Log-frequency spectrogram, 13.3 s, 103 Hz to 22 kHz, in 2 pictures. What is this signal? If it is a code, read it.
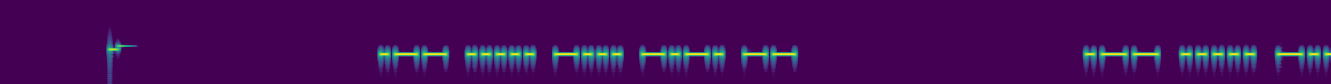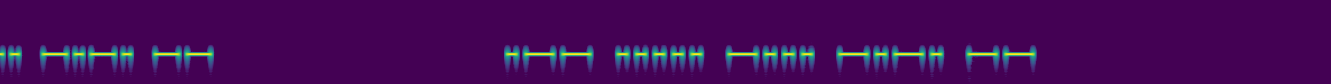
Morse code, heard as a keyed tone, about 28 wpm, 700 Hz. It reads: W5BCM W5BCM W5BCM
